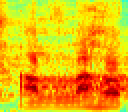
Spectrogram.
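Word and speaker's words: عَلَى: বললে কিন্তু হবে না আইনের উচ্চারণ সঠিক ভাবে আপনাকে করতে হবে আল্লাহুম্মা সাল্লি আলা মুহাম্মাদি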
